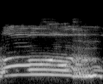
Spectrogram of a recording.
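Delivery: put-on very high, raspy, drawn-out scream of "oh". Retelling watching wrestling as a kid: imitating own childhood scream. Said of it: "and I'm screaming".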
